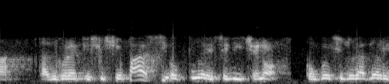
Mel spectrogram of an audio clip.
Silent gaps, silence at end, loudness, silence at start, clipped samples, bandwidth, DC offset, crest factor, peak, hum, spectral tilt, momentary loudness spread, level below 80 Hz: none; 0 s; -12 LUFS; 0 s; under 0.1%; 4 kHz; under 0.1%; 12 dB; 0 dBFS; none; -8.5 dB/octave; 6 LU; -58 dBFS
